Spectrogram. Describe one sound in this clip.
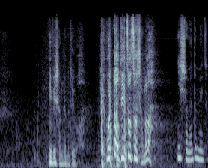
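A young man speaks with distress, pleading.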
